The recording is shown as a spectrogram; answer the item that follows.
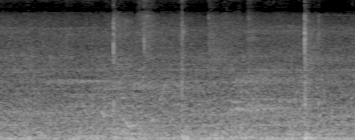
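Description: A steady low hum with a few sharp clicks and faint voices in the background.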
